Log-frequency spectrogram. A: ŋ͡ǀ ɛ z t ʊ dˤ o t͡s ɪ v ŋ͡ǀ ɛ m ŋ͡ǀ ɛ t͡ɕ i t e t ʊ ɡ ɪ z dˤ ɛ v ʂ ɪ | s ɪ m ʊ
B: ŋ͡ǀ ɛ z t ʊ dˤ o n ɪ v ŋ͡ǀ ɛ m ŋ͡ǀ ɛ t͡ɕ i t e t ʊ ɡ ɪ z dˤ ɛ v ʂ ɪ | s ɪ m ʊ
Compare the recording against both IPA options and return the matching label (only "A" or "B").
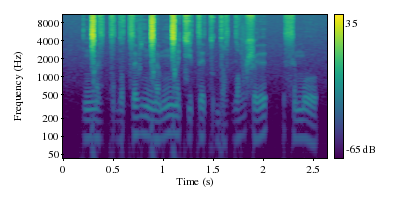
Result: A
